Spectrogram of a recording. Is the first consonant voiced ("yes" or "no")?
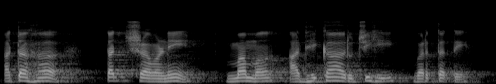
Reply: no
